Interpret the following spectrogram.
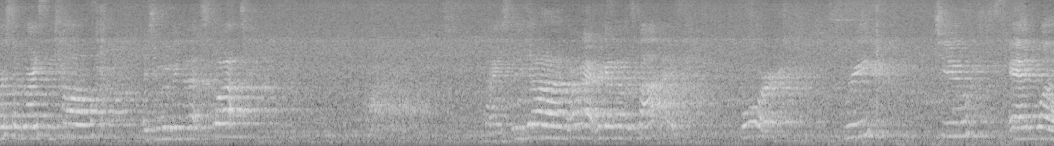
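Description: A woman's voice talking in short phrases with pauses, the words not made out.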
